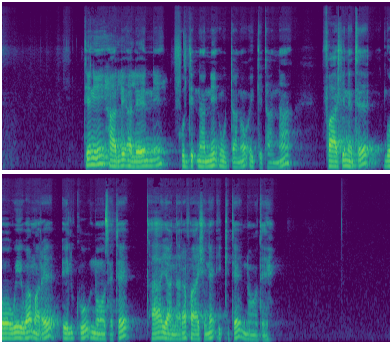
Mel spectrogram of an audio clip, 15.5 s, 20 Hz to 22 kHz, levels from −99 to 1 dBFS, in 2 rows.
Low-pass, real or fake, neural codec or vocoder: 19.8 kHz; fake; vocoder, 44.1 kHz, 128 mel bands every 512 samples, BigVGAN v2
